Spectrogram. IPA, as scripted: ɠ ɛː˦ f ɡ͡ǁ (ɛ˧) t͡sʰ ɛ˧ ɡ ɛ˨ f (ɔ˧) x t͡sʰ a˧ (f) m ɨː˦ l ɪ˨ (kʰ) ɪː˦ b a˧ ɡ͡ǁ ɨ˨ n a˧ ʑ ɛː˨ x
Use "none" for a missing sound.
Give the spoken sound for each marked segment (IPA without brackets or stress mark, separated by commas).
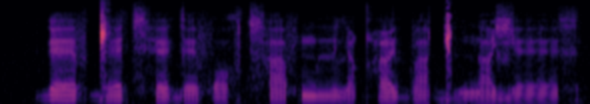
ɛ˦, ɔ˧, f, qʰ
